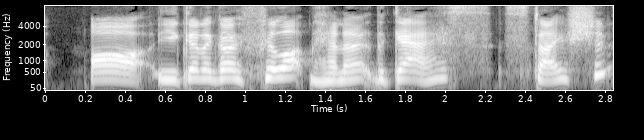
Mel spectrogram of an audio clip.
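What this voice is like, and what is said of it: Put-on Australian accent. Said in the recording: “do an Australian accent... That's pretty good.”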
